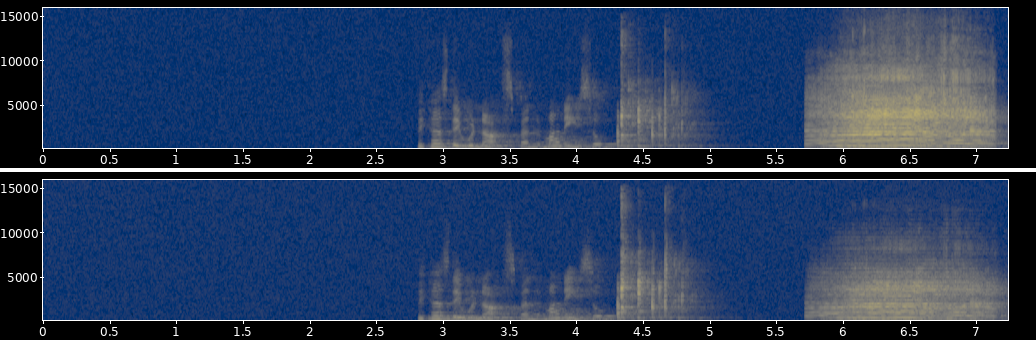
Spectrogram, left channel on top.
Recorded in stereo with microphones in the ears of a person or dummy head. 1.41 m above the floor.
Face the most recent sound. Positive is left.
turn(degrees=70)  # may be behind; listen again after turning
